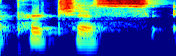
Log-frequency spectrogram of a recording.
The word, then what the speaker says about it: purchase: Instead of saying purchase or purchase or whatever you might want to call that, it's more like a purchase is, purchase or purchase, either one, it or a. It's kind of a throwaway vowel because it's an unstressed syllable, right? We're stressing the per, purchase, purchase.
